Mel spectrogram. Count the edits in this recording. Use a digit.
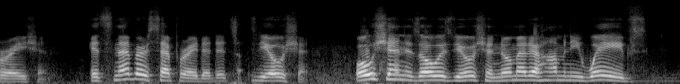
1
